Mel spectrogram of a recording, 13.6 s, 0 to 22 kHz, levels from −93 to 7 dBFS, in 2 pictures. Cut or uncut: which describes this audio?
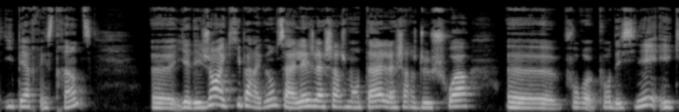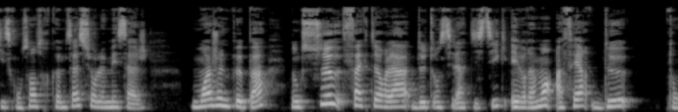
uncut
